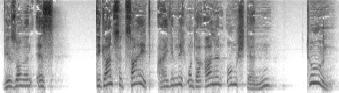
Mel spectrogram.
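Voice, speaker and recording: Husky guy preaching slowly, lots of ähs, gets louder on bible quotes. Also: very animated. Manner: hesitant, many fillers and restarts; raises pitch and volume on emphasized quotes. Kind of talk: sermon.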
